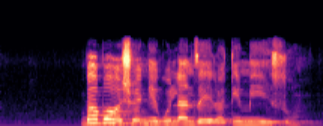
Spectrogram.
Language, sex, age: Swati, female, 20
